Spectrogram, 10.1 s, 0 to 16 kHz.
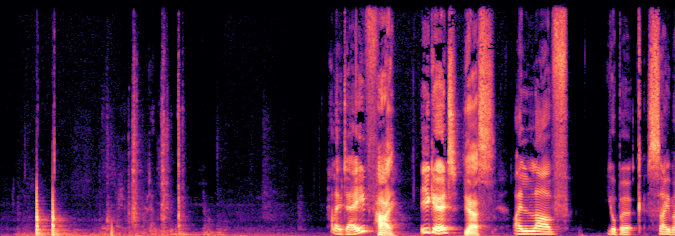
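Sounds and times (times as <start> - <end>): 
knocking on a hotel suite door: 0.5 - 1.0
speech: 5.0 - 10.1.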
